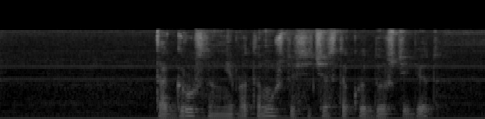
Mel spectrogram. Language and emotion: Russian, sad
